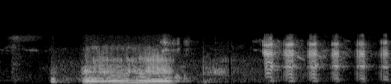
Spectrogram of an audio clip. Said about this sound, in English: Hello? Is that somebody? Is that somebody snoring on the air? Say, man, how you call in my show and snoring on the air, man?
